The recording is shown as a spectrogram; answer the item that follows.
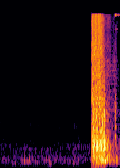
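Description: Short burst of machine-gun fire, very loud and sudden, starting near the end after a quiet stretch.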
